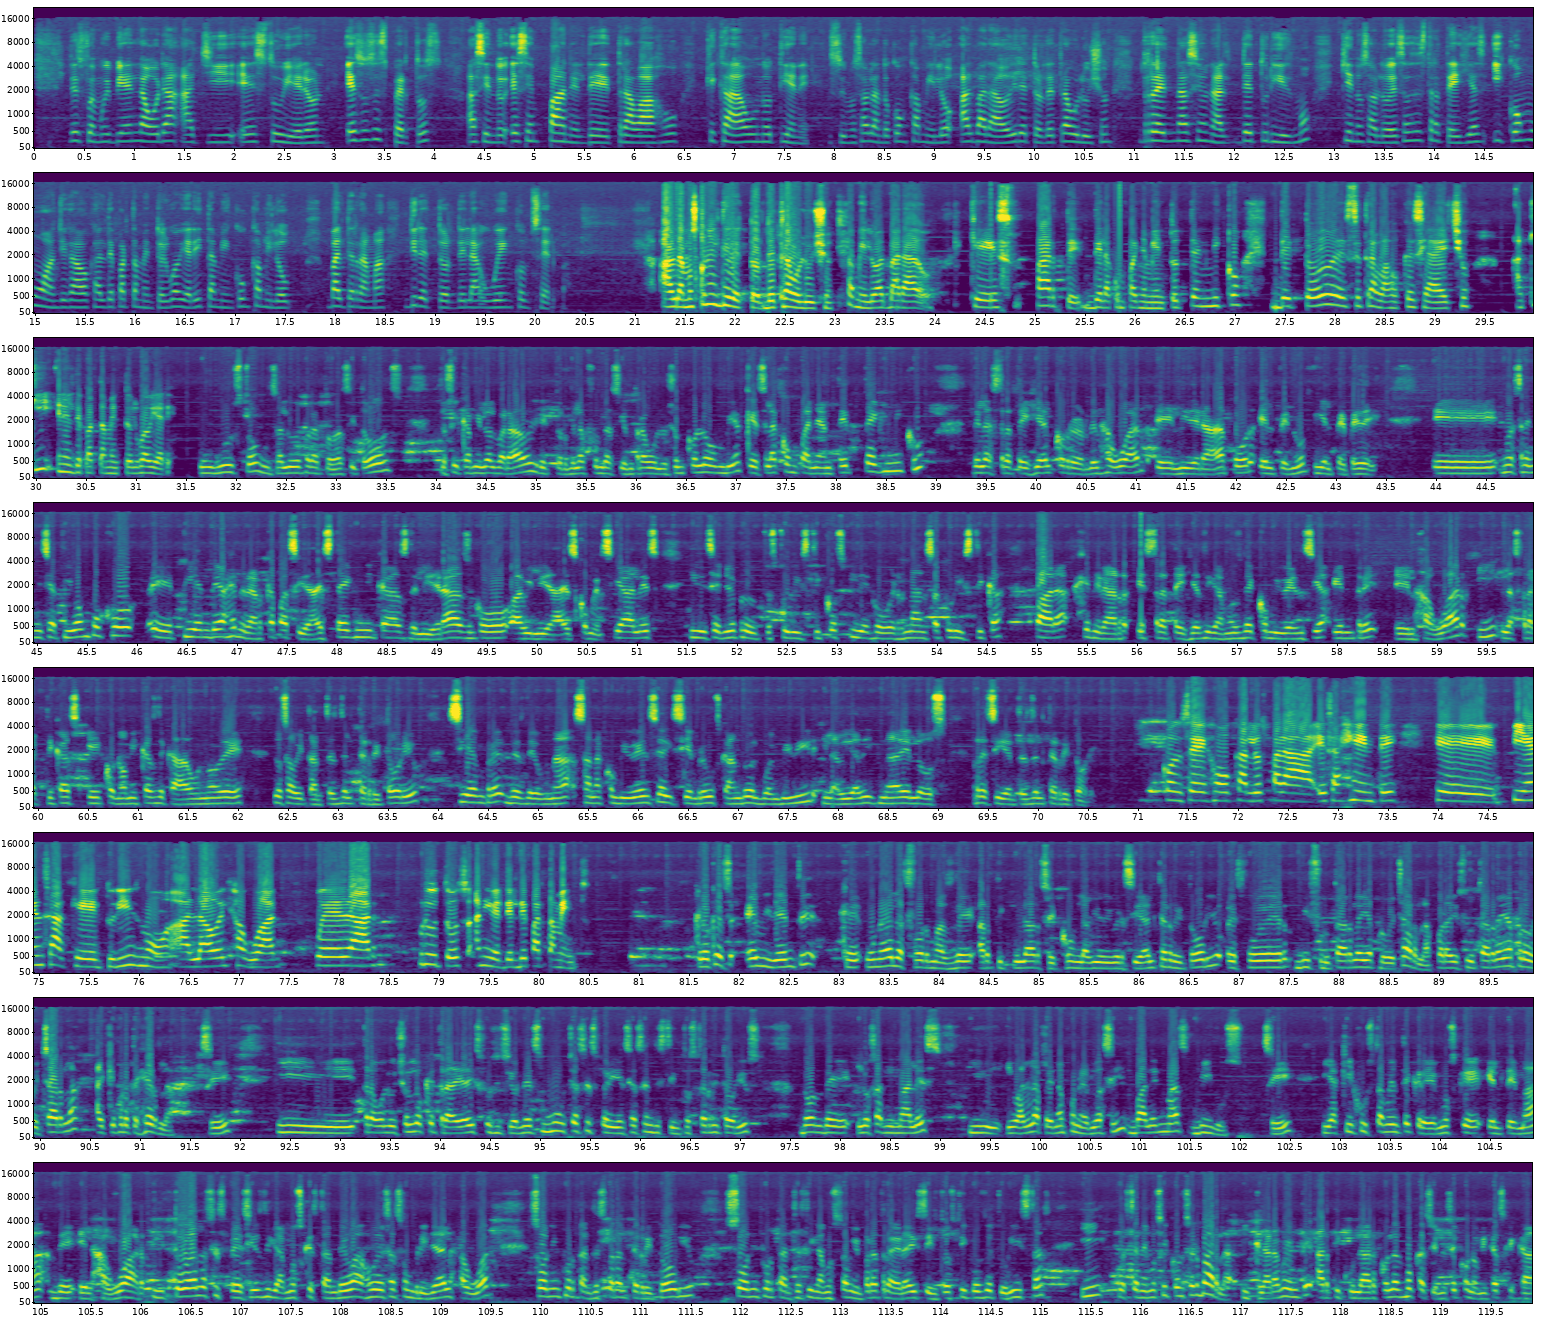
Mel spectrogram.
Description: Expertos en biodiversidad, turismo comunitario y conservación se reunieron en un ciclo de conversatorios realizado en el Centro Cultural.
